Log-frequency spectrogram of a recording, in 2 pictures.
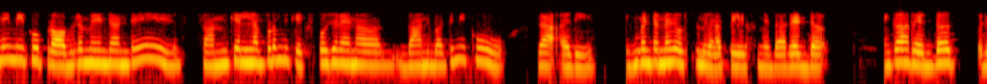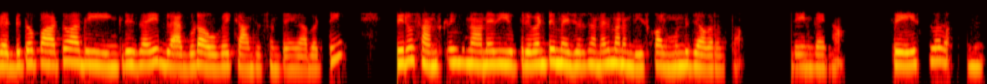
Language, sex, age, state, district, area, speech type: Telugu, female, 18-30, Telangana, Suryapet, urban, conversation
